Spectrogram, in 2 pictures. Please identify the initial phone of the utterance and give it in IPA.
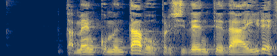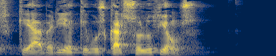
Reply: t̪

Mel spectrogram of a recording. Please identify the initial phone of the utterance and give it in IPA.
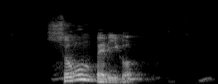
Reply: s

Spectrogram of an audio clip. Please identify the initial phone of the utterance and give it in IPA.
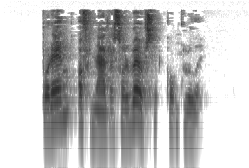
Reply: p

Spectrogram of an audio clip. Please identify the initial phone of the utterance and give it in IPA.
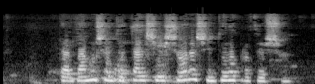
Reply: t̪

